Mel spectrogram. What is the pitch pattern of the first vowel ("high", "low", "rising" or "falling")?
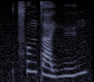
high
